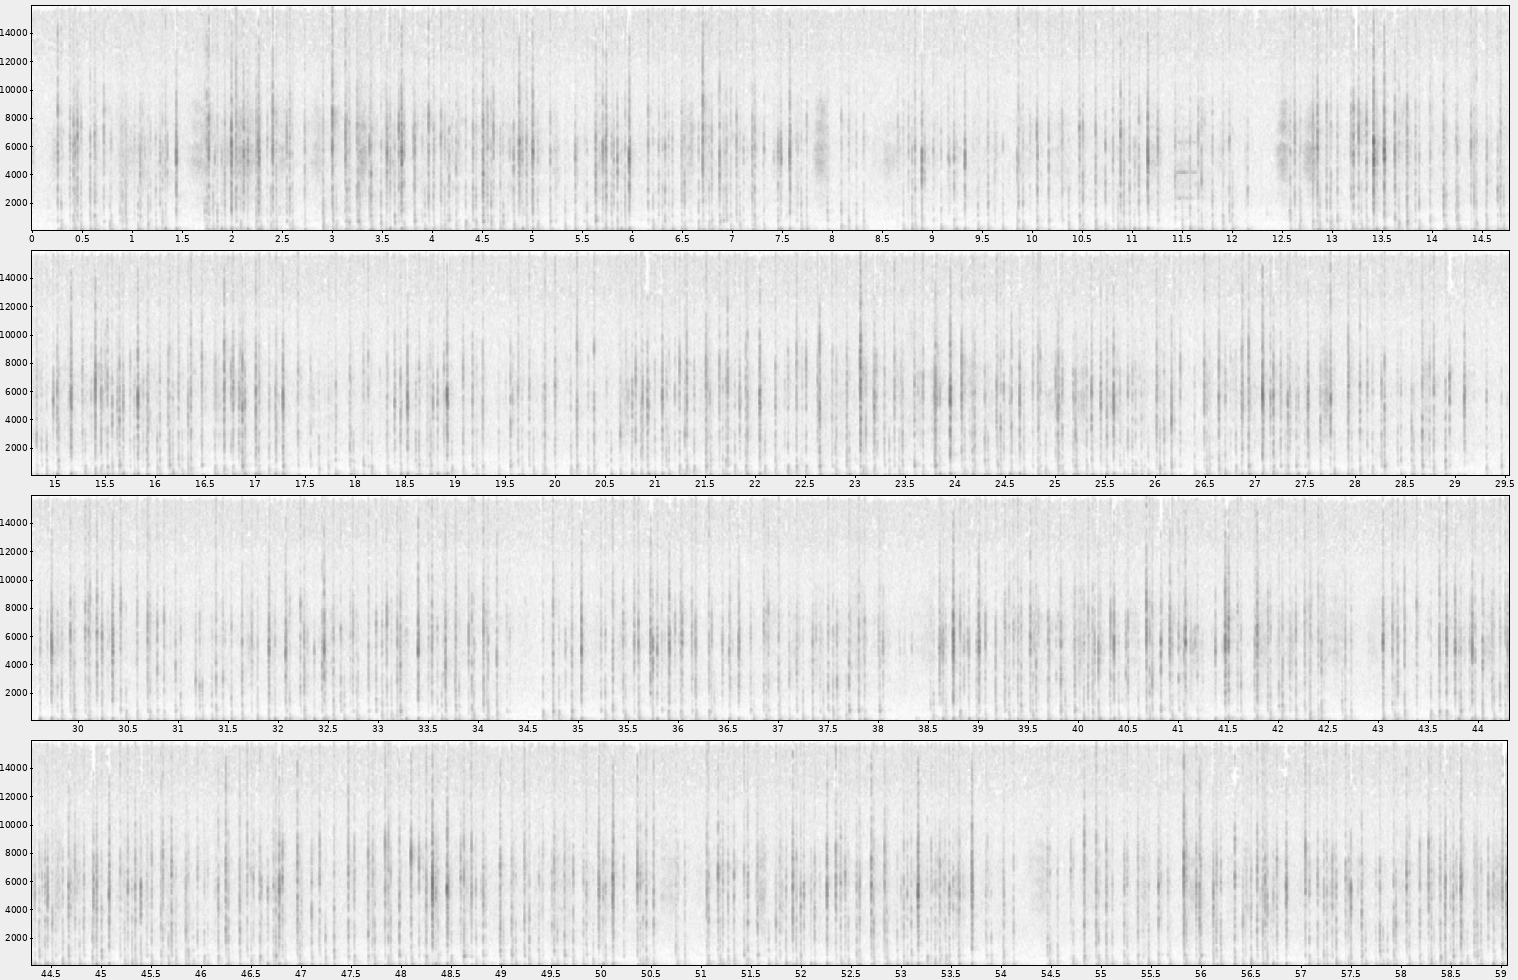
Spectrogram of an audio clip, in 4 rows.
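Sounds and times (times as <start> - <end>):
fast typing on laptop keyboard: 0.0 - 59.0.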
